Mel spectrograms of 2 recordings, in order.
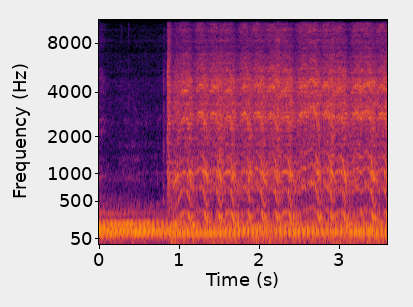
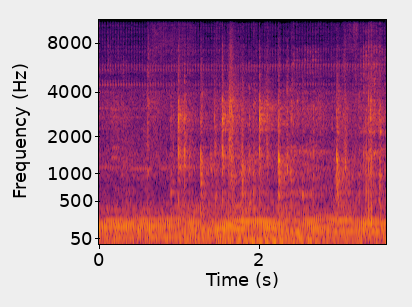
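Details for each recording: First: Toyota Hilux 2KD diesel cranks steadily but never starts; check engine light on, scan done, computer box (ECU) said to be the problem. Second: Toyota Hilux 2KD diesel injector on a tester after a no-start with fuel-related code: crisp sharp spray bursts over steady hum, good clean spray pattern, one of four injectors tested.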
